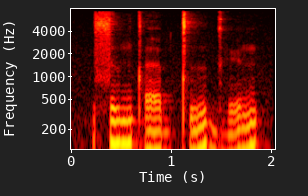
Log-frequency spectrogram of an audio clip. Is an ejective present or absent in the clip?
present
